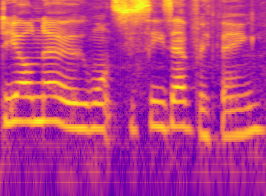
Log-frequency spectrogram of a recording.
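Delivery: faked, put-on British accent. Posing a guessing question to the others, in a british accent. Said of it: "You're giving a British accent".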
